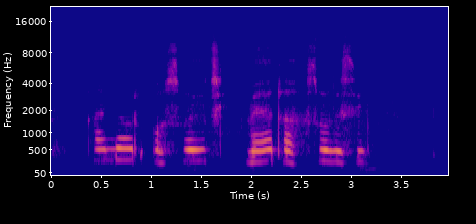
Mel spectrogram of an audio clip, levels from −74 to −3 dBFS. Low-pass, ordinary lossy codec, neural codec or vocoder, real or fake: none; none; none; real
